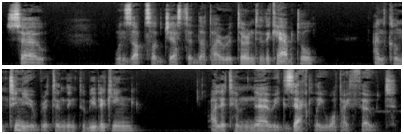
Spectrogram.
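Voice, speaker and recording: A man reading a scripted story aloud as a teacher, with dramatic, deliberate phrasing. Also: low voice, slightly rough.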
